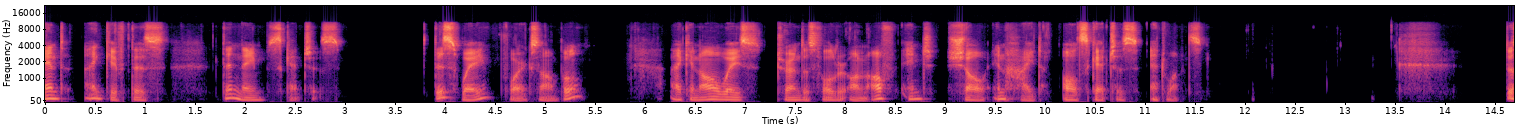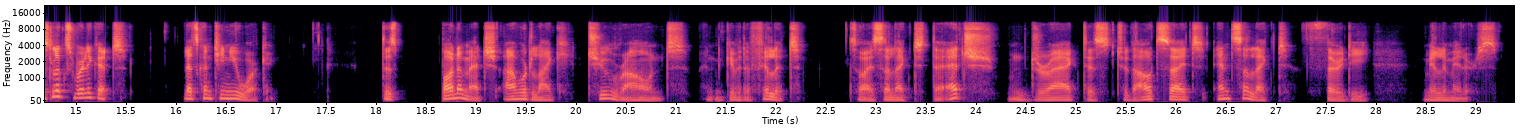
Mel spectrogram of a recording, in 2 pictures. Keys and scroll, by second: 1.1 2, 12.9 shift+2.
